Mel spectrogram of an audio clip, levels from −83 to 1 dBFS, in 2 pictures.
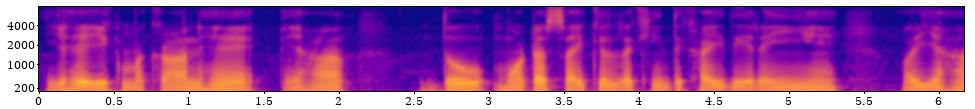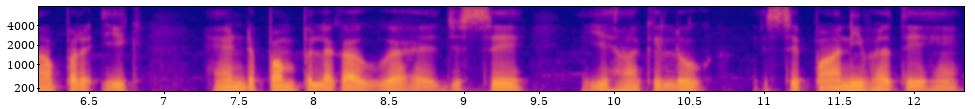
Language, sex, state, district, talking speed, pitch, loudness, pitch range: Hindi, male, Uttar Pradesh, Jalaun, 135 wpm, 120 Hz, -20 LUFS, 115-125 Hz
